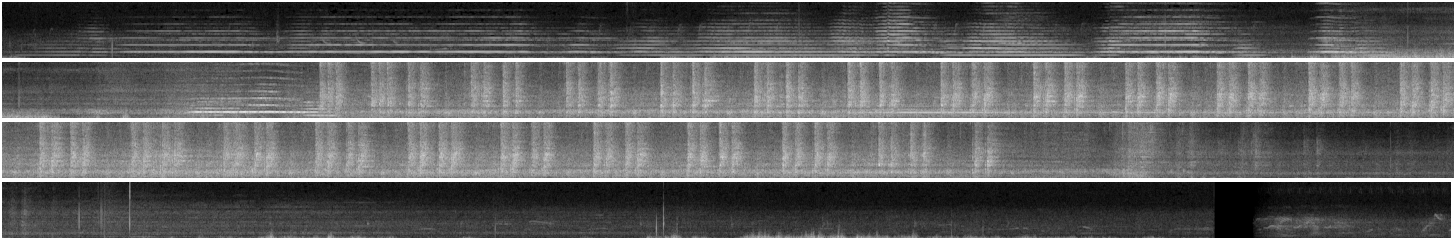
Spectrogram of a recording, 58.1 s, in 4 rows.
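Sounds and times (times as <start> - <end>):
train horn blasts: 0.0 - 14.1, 16.3 - 18.0, 23.1 - 26.6, 44.5 - 46.3
locomotive rumbling: 10.8 - 54.7
train wheels clickety-clack: 17.7 - 44.6.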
